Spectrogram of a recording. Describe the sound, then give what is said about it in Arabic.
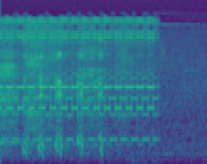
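A telephone rings with a bright, steady electronic tone, pulsing in quick regular bursts for about a second and a half before cutting off abruptly, leaving a quiet hum. “وانا ماشي جاي على التليفون”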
